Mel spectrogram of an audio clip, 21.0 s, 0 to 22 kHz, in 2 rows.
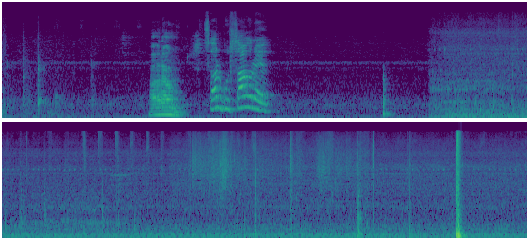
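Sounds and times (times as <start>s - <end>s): car door shutting thump: 19.6s - 19.8s.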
